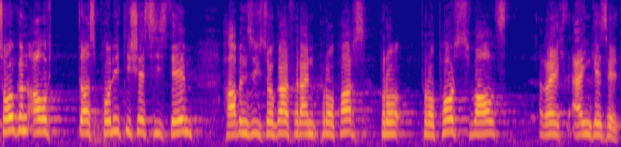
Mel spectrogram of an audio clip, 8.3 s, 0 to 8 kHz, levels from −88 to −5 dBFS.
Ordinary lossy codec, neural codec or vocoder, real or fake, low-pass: none; codec, 16 kHz, 8 kbps, FreqCodec, larger model; fake; none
